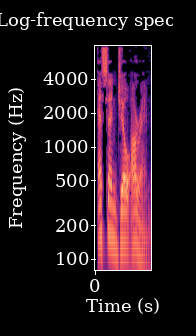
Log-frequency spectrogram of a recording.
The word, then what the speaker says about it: Sinjoren: The inhabitants of Antwerp are nicknamed Sinjoren, Dutch pronunciation, Sinjoren, after the Spanish honorific seigneur or French seigneur, Lord, referring to the Spanish noblemen who ruled the city in the 17th century.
